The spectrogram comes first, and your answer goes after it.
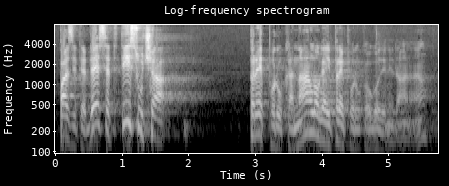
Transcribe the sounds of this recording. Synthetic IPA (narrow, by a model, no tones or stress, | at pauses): pazit̪ed̪e̞set̪ːisut͡ʃa | pɾe̞poɾukanaːlˠo̞ɡaipɾe̞poɾukaṵɡo̞d̪inḭd̪a̰ːna̰jɛl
